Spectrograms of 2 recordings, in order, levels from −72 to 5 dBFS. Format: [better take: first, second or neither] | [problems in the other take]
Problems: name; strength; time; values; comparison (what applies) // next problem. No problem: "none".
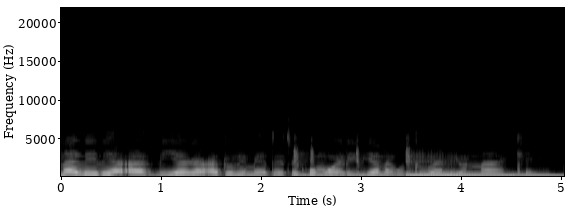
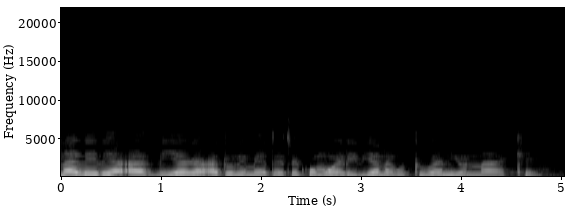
second | background sound (Guitar); 5 dB below the speech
